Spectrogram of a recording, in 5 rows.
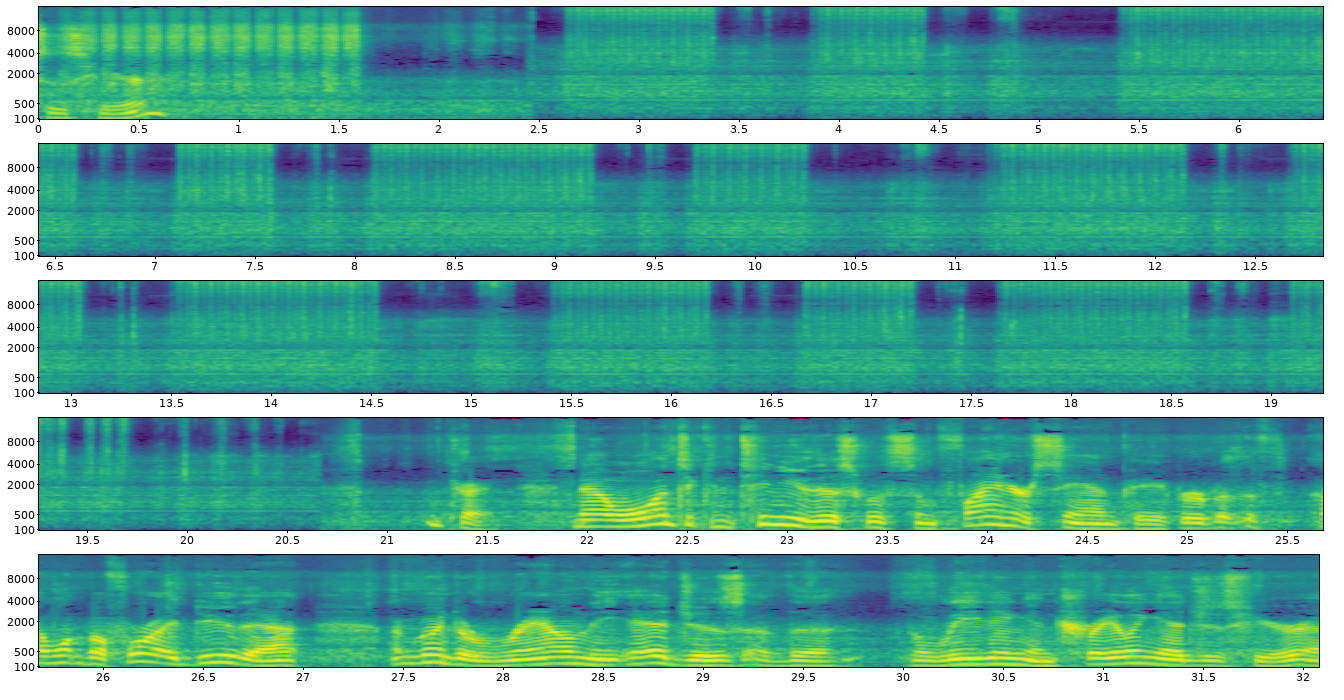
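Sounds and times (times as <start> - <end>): sandpaper rubbing on wood: 0.0 - 2.5.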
